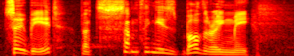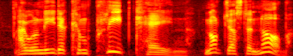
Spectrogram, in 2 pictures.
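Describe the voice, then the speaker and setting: An actor playing a courteous, proper Victorian gentleman doctor in a video game, questioning formally and politely. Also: on the high side, huge pitch swings, normal speed, exaggerated voice. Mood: inquiring.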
